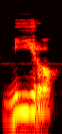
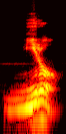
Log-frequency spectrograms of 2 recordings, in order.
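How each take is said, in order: First: Miro stressed high on the first syllable, MEE-ro. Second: Miro said as mee-ROH, weight on the last syllable; stress on the O. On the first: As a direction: punch MI in miro, let ro fall. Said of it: "stress placed on the letter I". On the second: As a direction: push down on the final o of miro. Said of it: "you stress the O". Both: Shown as a demonstration.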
